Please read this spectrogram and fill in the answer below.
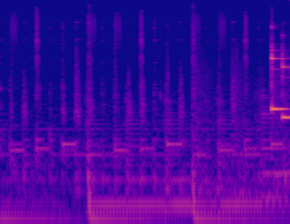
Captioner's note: times up ring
